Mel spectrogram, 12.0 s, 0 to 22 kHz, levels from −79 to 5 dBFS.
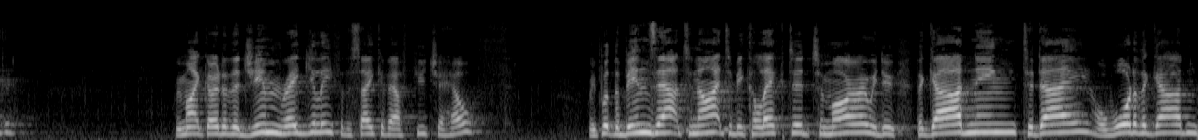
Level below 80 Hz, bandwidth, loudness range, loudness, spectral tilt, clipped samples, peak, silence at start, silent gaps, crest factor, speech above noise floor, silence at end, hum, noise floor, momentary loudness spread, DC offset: -66 dBFS; 11.5 kHz; 5 LU; -23 LUFS; -6.5 dB/octave; under 0.1%; -4 dBFS; 0 s; none; 18 dB; 40 dB; 0 s; none; -62 dBFS; 11 LU; under 0.1%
